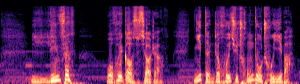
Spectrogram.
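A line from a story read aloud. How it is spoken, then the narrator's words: Furious. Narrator (Chinese): 监考老师勃然大怒，说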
